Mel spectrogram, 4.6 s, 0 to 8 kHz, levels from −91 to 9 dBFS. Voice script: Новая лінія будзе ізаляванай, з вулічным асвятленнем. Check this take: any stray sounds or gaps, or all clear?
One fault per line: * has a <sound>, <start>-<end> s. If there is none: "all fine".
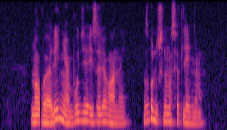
* has a dropout, 0.8-0.8 s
